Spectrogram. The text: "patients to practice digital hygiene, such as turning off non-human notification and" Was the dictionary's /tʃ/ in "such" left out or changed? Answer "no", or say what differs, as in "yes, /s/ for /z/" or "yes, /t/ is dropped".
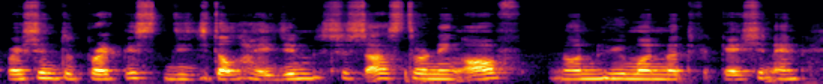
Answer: yes, /s/ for /tʃ/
